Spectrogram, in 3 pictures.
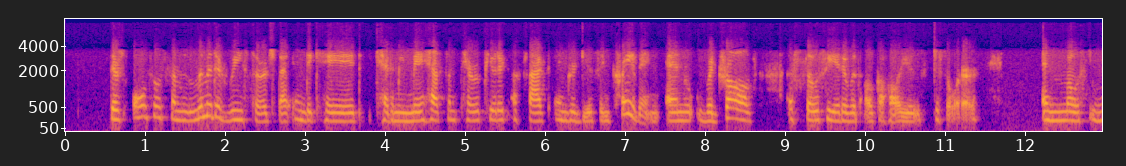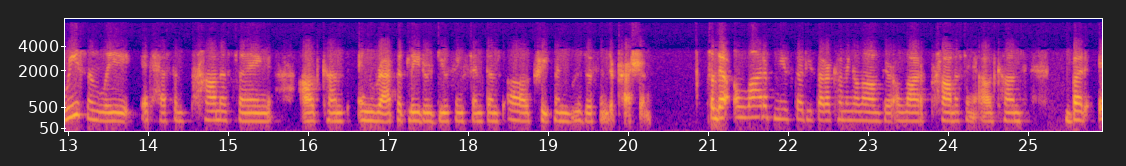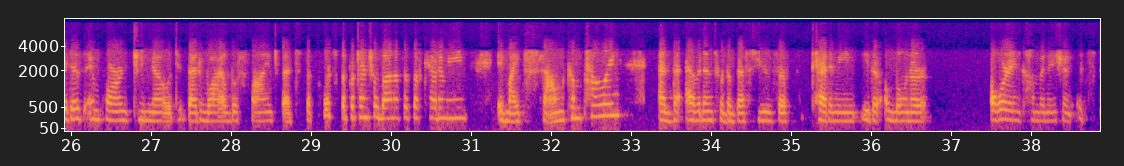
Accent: Detroit, Michigan, United States; actually here in Detroit, Michigan, my hometown.

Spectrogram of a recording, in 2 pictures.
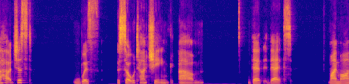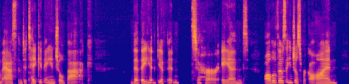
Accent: Louisville, Kentucky, United States; Growing up in Louisville, Kentucky was a huge blessing in my life and has definitely molded me into the servant that I am today for the Lord.

